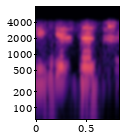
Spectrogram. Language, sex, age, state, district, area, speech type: Maithili, female, 60+, Bihar, Madhepura, rural, conversation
